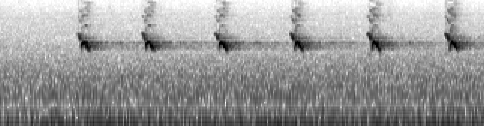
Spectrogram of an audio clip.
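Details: Bird repeating one note at night outside a window in Toms River, New Jersey, near the shore: six evenly spaced, sharp chirps about every half second, steady and unchanging, with faint background noise.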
